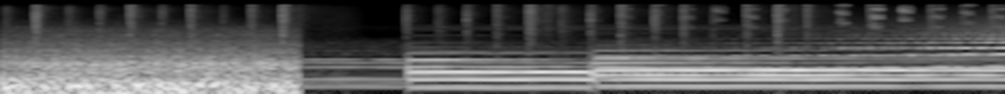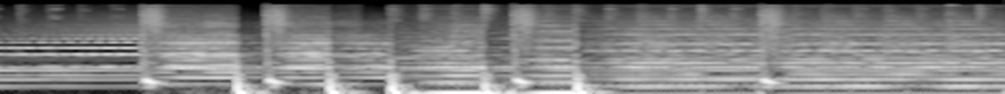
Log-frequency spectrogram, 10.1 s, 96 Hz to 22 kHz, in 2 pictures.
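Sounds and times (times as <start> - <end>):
car cabin road and wind noise: 0.0 - 1.5
held synthesizer chord: 1.5 - 10.0.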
